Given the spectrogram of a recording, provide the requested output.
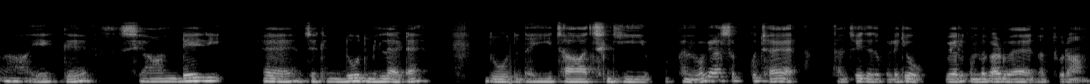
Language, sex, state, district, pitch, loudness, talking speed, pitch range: Rajasthani, male, Rajasthan, Nagaur, 125 Hz, -28 LUFS, 105 wpm, 120-140 Hz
